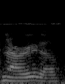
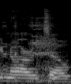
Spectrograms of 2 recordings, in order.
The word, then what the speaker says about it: Naruto: Dragon Ball is Neither is our Naruto. novella. Neither is Naruto.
